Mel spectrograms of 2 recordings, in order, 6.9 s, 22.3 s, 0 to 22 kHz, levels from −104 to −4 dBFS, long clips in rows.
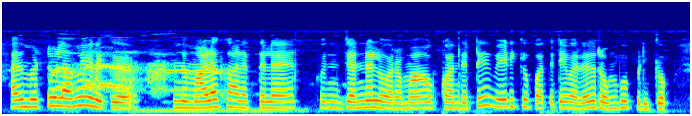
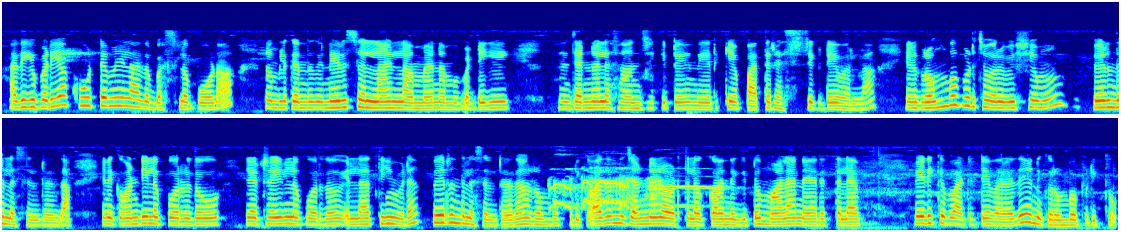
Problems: background sounds at intervals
